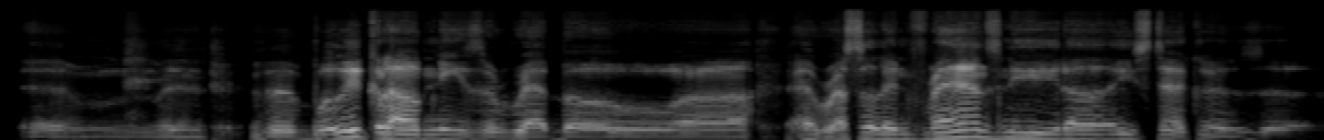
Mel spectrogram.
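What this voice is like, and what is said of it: Imitates another person's voice, straining. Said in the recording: “your Gedo impression ... that hurts my voice every single time”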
